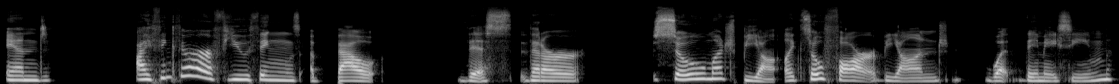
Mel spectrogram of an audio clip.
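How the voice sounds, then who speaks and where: In clean studio sound with no echo, a young adult woman co-hosts a podcast from Brooklyn, New York. Her voice is lowish and very slow, and she tells animated stories in casual chat, laughing often.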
